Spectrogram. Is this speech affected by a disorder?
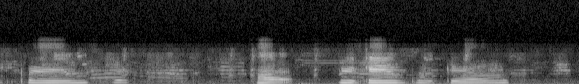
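Yes: cerebral palsy.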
